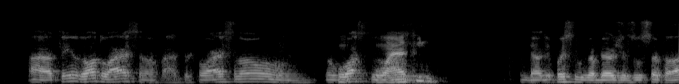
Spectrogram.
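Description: There are no technical faults to describe in time order in this speech clip.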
